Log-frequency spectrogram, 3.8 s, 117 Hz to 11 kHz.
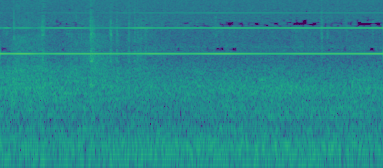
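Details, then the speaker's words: Digital multimeter continuity test on soldered CDI ignition wiring harness, ground lead to black cable, about 10 degrees in Ontario: steady, unbroken high-pitched beep for four seconds, resistance around 0.5 ohm; sound ground connection. "see so you can hear my you can hear my meter beeping that's that's telling me now"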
